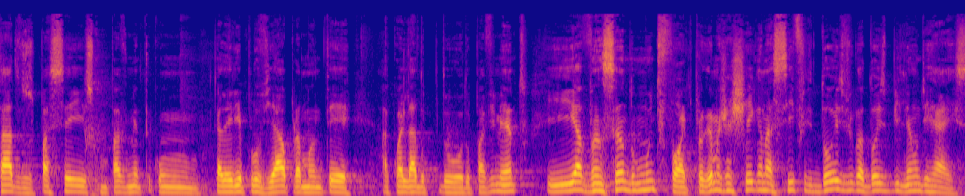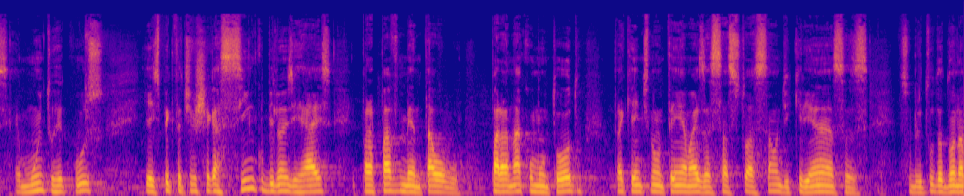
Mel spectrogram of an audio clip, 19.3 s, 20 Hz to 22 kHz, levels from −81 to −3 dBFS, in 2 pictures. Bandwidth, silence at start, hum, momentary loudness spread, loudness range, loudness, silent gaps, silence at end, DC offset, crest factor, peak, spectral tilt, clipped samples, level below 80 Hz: 16.5 kHz; 0 s; none; 9 LU; 4 LU; -19 LUFS; none; 0 s; under 0.1%; 18 dB; -2 dBFS; -5.5 dB/octave; under 0.1%; -50 dBFS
